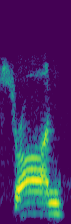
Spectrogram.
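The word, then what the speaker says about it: Strachan: Straen, who I I've been told is actually pronounced Strawn, which is remarkable considered spelling.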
